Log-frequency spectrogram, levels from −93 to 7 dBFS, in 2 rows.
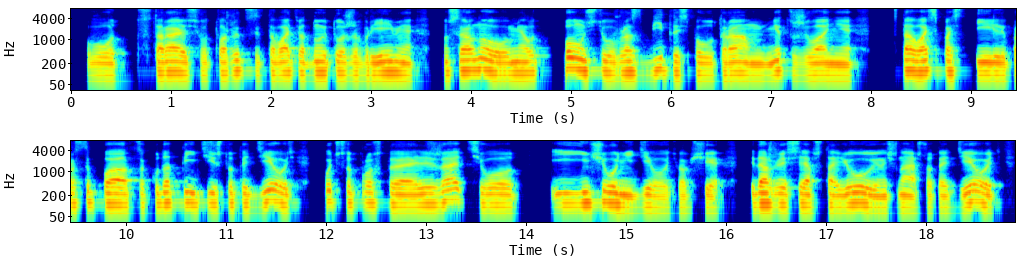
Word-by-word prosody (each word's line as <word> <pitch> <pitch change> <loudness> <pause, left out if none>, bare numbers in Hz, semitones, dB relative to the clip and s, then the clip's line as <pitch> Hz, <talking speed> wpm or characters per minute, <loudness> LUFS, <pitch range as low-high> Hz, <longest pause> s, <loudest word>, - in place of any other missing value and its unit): вот 105 -1 -3
стараюсь, 115 -1 +2
вот, 105 - -9
ложиться 125 +2 -2
и - - -8
вставать 115 +2 0
в - - 0
одно 115 +3 0
и - - -2
то 115 0 -1
же 105 0 -4
время, 105 0 +1 0.3
но 115 - -4
всё 115 +3 +1
равно 130 -3 +5
во - - +3
у 105 - 0
меня 110 0 +2
вот 115 0 -6
полностью 130 -6 +3
разбитость 120 0 -2
по - - -3
утрам, 105 -1 0
нет 125 +3 -1
желания 100 -2 0 0.3
вставать 130 0 +4
с - - -11
постели, 120 -3 0
просыпаться, 120 0 +1
куда-то 130 +2 -2
идти, 120 0 -4
что-то 120 0 -5
делать. 120 +2 0 0.3
Хочется 145 -3 -3
просто 120 -3 +1
лежать 135 +9 +1
вот 110 -2 0 0.3
и 120 0 -3
ничего 130 0 +2
не 105 -2 +2
делать 100 -3 -3
вообще. 100 -1 -5 0.3
И - - -3
даже 120 -1 +5
если 115 +1 -1
я 110 - +5
встаю 110 +4 +2
и 100 - +1
начинаю 100 -1 -2
что-то 100 +1 -5
делать, 110 +4 0
115 Hz, 160 wpm, -24 LUFS, 105-125 Hz, 0.3 s, равно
